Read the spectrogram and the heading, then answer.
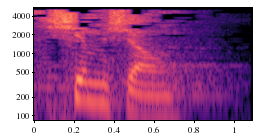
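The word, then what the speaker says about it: Shimshon (שמשון): In Hebrew, this name is pronounced Shimshon, and it literally means little son, S-U-N.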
